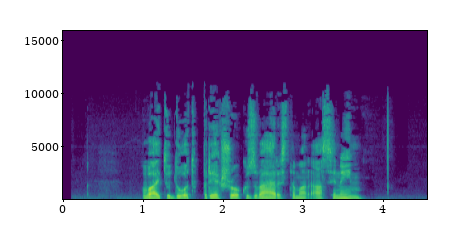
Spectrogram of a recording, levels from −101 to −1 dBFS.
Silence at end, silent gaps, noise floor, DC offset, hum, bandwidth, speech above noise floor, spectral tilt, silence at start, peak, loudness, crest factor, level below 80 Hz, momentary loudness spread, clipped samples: 0.85 s; none; -61 dBFS; under 0.1%; none; 10.5 kHz; 39 dB; -5.5 dB/octave; 1 s; -2 dBFS; -23 LUFS; 22 dB; -52 dBFS; 7 LU; under 0.1%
